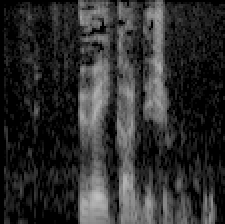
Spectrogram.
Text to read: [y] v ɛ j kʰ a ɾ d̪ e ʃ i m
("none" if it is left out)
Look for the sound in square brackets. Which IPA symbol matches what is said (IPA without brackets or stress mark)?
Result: y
